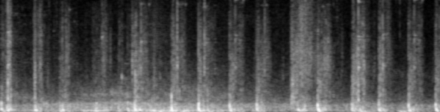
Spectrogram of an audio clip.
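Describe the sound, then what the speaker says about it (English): Horse hooves clip-clop steadily in Skyrim, a regular rhythm of distinct hoofbeats at moderate distance over a constant background bed of wind and ambience. "Gorgeous horse."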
